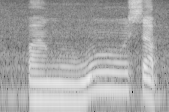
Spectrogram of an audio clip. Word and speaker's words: pangungusap: sentence inalog is pangusap first syllable pa second syllable ng third syllable ng fourth syllable sa the accent is in the third syllable so you will say this pronounce this correctly pangungusap pangungusap that sentence in English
